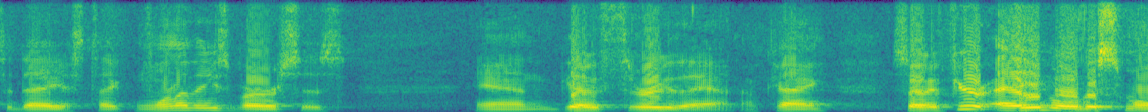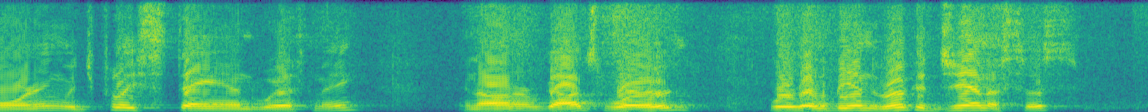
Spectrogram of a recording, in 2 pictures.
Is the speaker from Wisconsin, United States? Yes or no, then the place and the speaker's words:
no; Western North Carolina, United States; I grew up down in Western North Carolina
